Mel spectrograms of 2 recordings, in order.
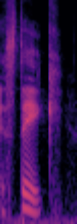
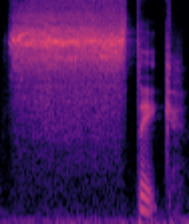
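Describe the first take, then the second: First: A short vowel comes before the S. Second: It starts directly with the S. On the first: The speaker calls it wrong. "we're not going to say a steak" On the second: The speaker calls it right. "we're going to say steak"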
